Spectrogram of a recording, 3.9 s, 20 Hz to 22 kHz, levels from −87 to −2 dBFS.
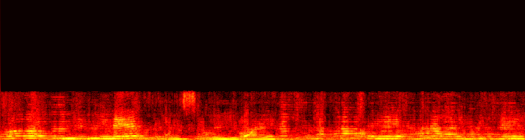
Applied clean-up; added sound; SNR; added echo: neural separator model SepFormer DNS4.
